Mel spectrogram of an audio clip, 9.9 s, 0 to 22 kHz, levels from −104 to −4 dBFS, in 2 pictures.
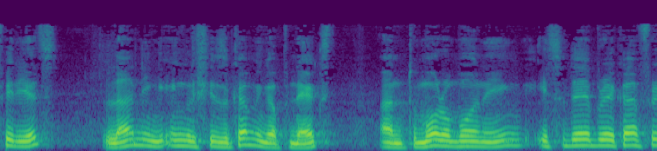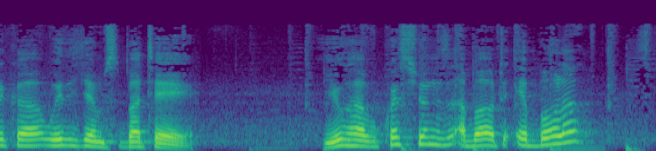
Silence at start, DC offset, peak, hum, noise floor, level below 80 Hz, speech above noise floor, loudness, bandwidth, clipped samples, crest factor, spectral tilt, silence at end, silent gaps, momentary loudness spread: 0.05 s; under 0.1%; -14 dBFS; none; -60 dBFS; -60 dBFS; 34 dB; -27 LUFS; 11.5 kHz; under 0.1%; 14 dB; -8.5 dB/octave; 0.2 s; none; 6 LU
